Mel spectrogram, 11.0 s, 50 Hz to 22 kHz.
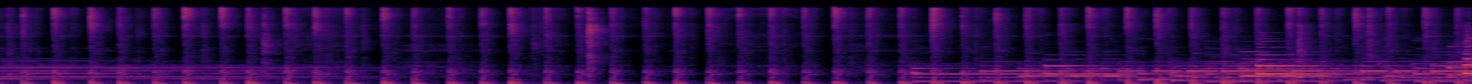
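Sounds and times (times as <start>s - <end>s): juggling balls bouncing on floor: 0.0s - 11.0s.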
